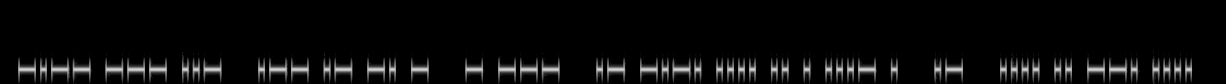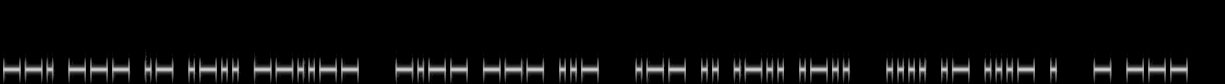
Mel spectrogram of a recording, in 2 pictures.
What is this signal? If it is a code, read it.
Morse code, heard as a keyed tone, about 22 wpm, 700 Hz. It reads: YOU WANT TO ACHIEVE A HIGH GOAL, YOU WILL HAVE TO
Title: Sentences from Top 1000 Words - Review Part 6 - 22wpm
